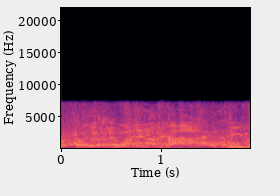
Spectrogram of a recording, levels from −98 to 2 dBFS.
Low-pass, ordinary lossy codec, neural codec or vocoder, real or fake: 7.2 kHz; Opus, 64 kbps; none; real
